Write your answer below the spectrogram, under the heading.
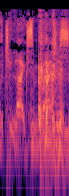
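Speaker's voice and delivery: woman's voice, put-on, dropped deep and low. Acting out a lady's question about badges in a deep put-on voice. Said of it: "She says it in a deep voice".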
